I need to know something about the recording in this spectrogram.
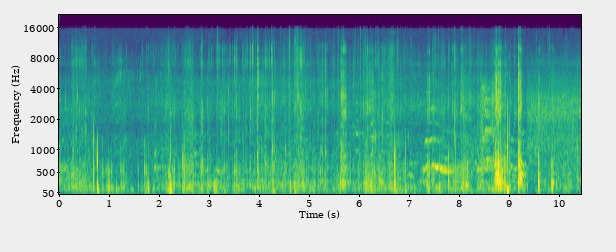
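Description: Footsteps tapping and scuffing on rock as people climb over stone ledges, with people's voices now and then, loudest near the end.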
